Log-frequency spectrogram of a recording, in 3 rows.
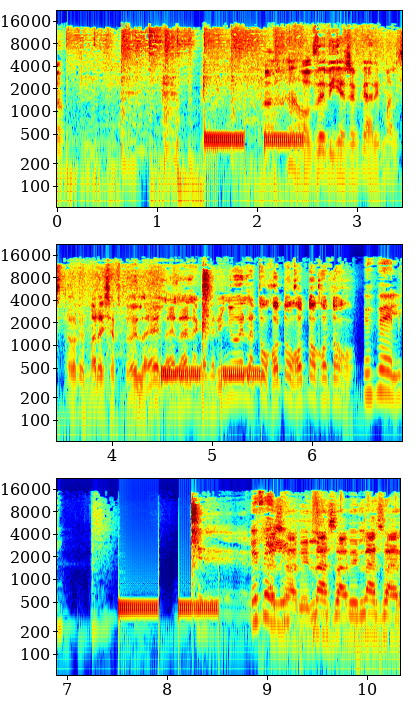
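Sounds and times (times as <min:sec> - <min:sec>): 
music: 0:00.0 - 0:10.3
electronic telephone ringback tone: 0:01.5 - 0:02.6, 0:04.4 - 0:05.7, 0:07.5 - 0:08.5
speech: 0:02.3 - 0:07.1, 0:08.8 - 0:10.3.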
